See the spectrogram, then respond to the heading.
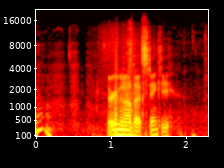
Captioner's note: sniffing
